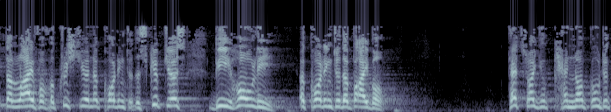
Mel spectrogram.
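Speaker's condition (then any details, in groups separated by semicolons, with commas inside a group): No condition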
